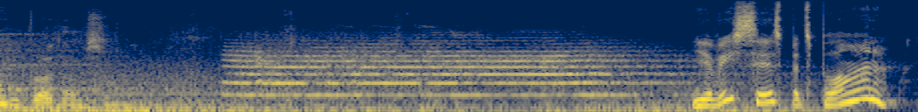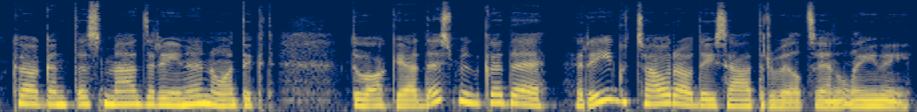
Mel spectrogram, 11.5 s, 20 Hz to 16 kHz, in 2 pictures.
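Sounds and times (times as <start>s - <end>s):
train passing on a railway: 0.0s - 5.5s
speech: 0.2s - 0.9s, 4.3s - 11.4s.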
